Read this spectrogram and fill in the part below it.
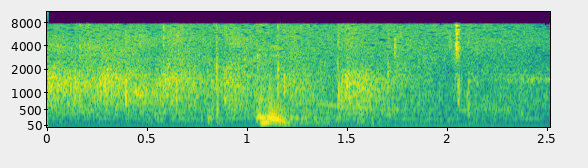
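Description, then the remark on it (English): An audience at a Bible talk gives a round of applause, clapping in a steady, crackly patter lasting a couple of seconds, with one thumping bump partway through, and no voices standing out above it. “Girls, if you'd like to give them a round of applause.”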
